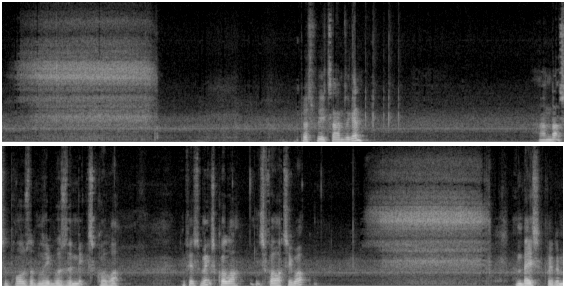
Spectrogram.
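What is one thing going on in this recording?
A man draws on an electronic cigarette with a soft hiss.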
